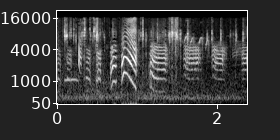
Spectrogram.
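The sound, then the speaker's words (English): A dozen or more small birds, including chickadees, kinglets, nuthatches and a downy woodpecker, chirp and scold at once while mobbing an owl, their sharp overlapping calls coming in quick, agitated bursts, fairly loud, with no voices. “a dozen or more small birds dart back and forth above and below the owl.”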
